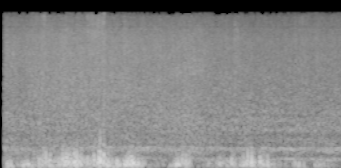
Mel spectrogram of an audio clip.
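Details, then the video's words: Worker honeybee returning home to the hive carrying pollen; low, droning wingbeat buzz in uneven pulsing bursts, swelling loudest near the first and third seconds, with a soft steady background hiss. "Honeybee return to home with pollen"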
